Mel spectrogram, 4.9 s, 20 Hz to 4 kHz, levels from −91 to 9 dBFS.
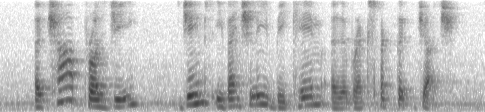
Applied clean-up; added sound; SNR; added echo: none; none; none; none.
